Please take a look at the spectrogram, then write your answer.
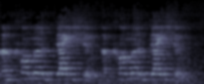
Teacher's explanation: The stress is on the fourth syllable.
